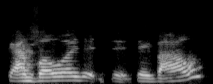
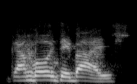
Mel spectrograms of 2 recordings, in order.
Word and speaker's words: Gamboa de Baixo: And would somebody please correct my pronunciation of the town? Gamboa de Bao, is that correct? De Baixo. Yes. De Baixo. Gamboa de Baixo.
